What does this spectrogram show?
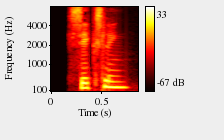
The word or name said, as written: seksling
